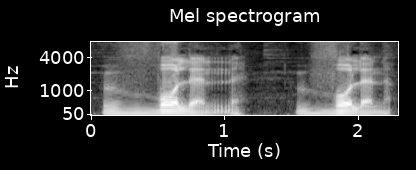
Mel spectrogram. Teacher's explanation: when you want to pronounce this W in German, which is V, it is a labiodental sound, which means the upper lip touches the lower teeth.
